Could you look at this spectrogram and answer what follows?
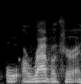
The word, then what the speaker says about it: Arabica: On percent Arabica or Arabica as it's actually pronounced, mm-hmm.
